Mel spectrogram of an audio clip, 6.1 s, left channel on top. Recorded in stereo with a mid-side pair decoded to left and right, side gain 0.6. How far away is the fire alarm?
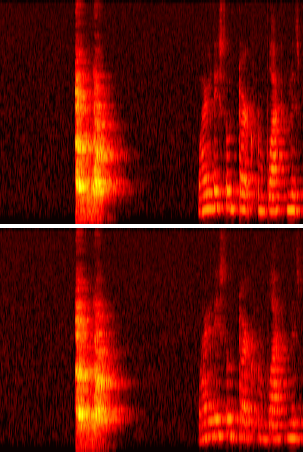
No fire alarm in this recording.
